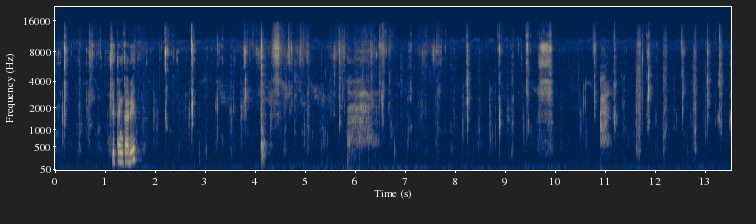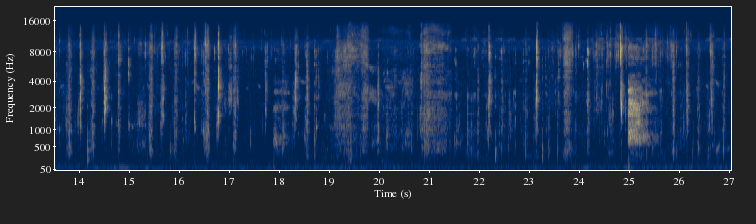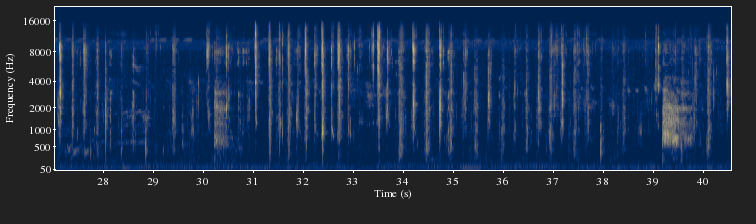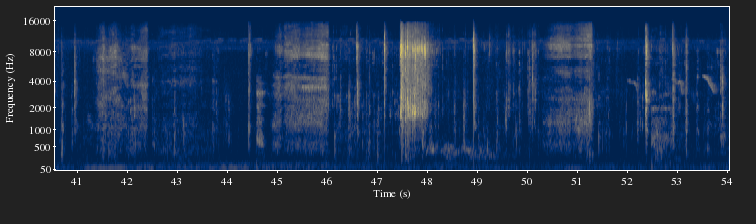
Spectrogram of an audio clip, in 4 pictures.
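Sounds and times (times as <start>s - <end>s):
person chewing with wet smacks: 0.0s - 54.0s.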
